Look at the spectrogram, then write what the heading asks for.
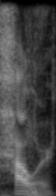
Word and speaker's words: hour: with an H correct hour the time the time thing okay because that makes sense the H is silent the H is silent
